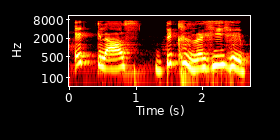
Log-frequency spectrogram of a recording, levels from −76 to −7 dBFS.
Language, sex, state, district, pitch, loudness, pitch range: Hindi, female, Madhya Pradesh, Bhopal, 230 Hz, -13 LUFS, 205-275 Hz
